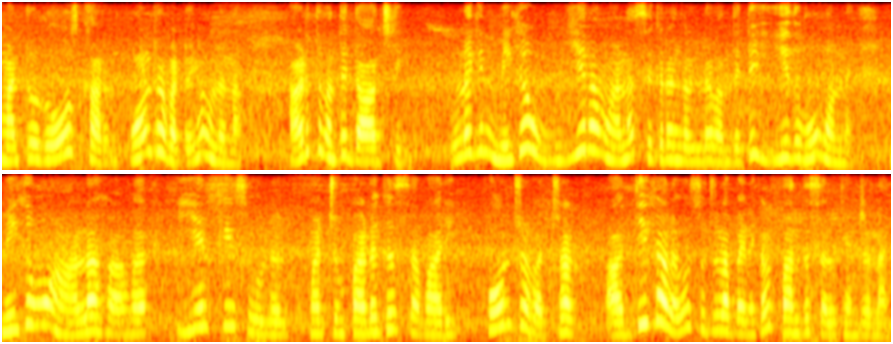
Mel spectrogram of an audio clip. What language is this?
Tamil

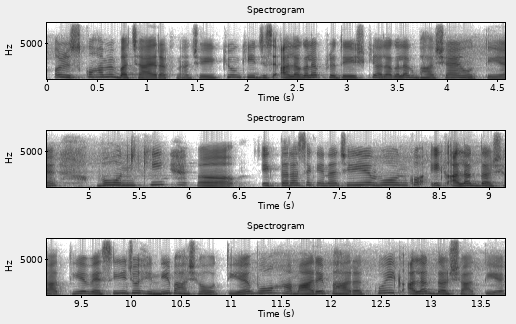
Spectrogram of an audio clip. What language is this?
Hindi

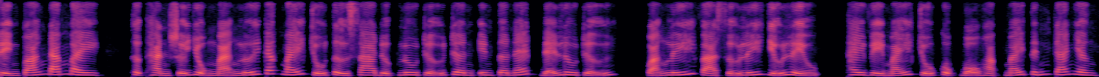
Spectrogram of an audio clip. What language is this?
Vietnamese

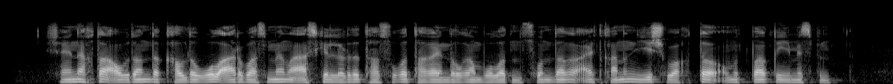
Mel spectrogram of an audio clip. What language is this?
Kazakh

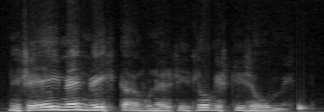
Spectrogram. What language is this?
Finnish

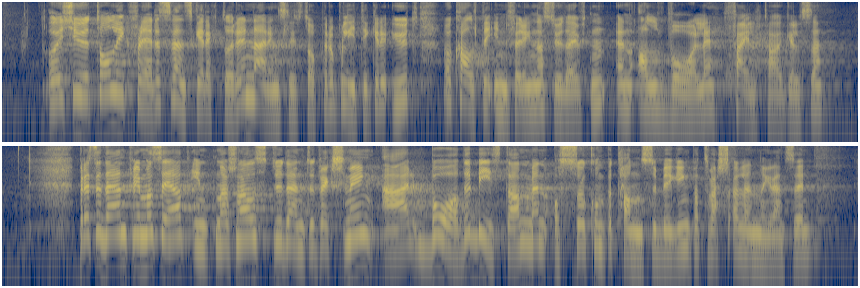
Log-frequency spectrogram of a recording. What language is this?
Norwegian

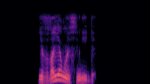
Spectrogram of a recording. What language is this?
Kabyle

